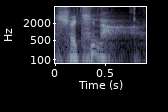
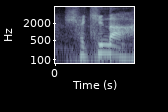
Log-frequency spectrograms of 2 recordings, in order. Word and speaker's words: 쉐키나: 말씀입니다 이걸 키나라 합니다 쉐키나 예 발음 잘하셔야 됩니다 쉐키나 해야지 야 하면 큰일납니다 쉐키나 제가 최근에 특별히 좋아하는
